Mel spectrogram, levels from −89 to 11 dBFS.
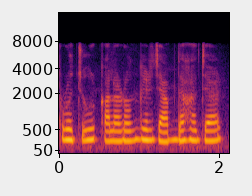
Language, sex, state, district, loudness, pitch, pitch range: Bengali, female, Assam, Hailakandi, -11 LUFS, 240 Hz, 230-250 Hz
